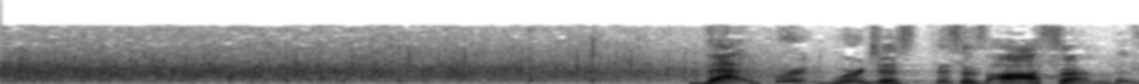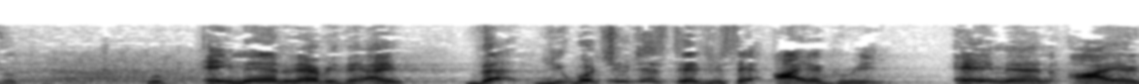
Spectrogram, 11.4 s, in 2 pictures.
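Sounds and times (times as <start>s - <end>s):
audience clapping hands: 0.0s - 4.4s
speech: 3.5s - 11.3s
laughter: 5.3s - 7.4s.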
